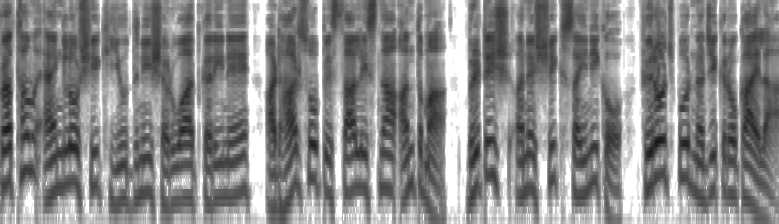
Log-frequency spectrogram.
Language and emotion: Gujarati, neutral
